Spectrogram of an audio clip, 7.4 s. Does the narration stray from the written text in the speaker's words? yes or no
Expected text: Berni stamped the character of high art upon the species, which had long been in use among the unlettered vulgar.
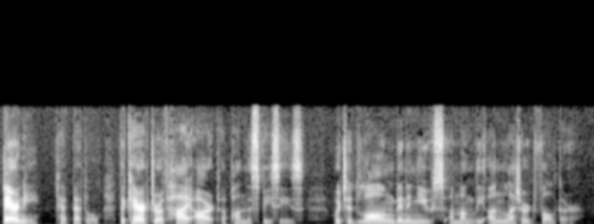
yes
